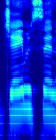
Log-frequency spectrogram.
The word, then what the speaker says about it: JMSN: it's by this guy I'm assuming this pronounced Jameson it's jmsn just capital letters okay oh okay this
